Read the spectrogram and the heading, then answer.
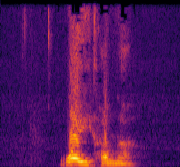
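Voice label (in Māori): "waihanga", Māori word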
